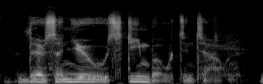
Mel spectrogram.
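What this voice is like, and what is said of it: Dramatic movie trailer voice. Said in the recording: “my trailer voice”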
